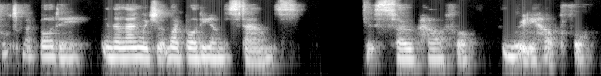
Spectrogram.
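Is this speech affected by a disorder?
No.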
